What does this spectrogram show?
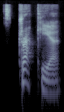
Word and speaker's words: trachea: It is a gatekeeper to prevent food from entering the trachea or Trachea, âm windpipe. đầu, nhấn âm đầu nha. First syllable. Trachea, trachea.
